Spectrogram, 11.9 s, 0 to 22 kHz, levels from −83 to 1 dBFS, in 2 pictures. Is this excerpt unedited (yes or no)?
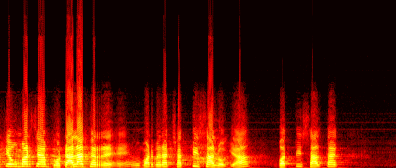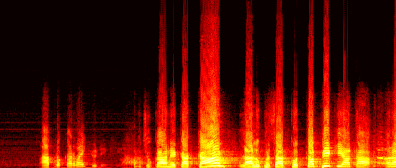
no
